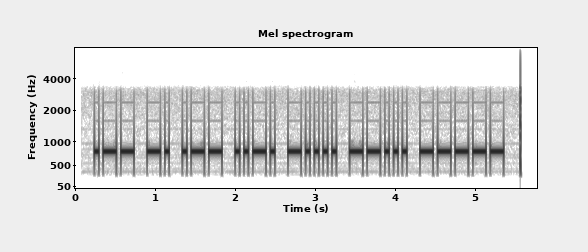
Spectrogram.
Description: Morse code, heard as a keyed tone, about 22 wpm, 790 Hz. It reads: WNWF670
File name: 310- .0-call 7515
